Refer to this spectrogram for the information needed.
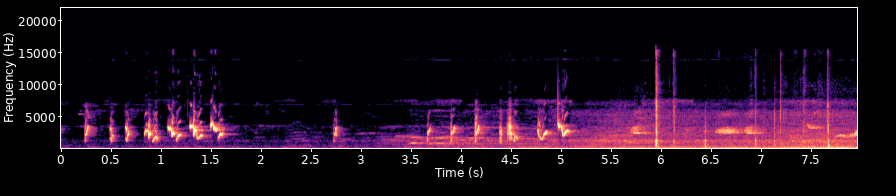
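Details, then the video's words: Asian pied starling on a training recording for competition birds: a quick burst of sharp chirps, a pause, then further chirps over rising background hiss and clicking noises. "khas cica koreng suara shahduh sangat bagus untuk masteran burung lomba"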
